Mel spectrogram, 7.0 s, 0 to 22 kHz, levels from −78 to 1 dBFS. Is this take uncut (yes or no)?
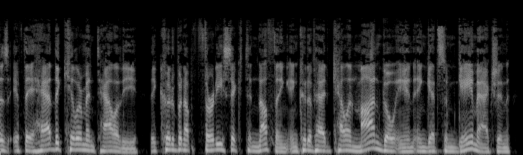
no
